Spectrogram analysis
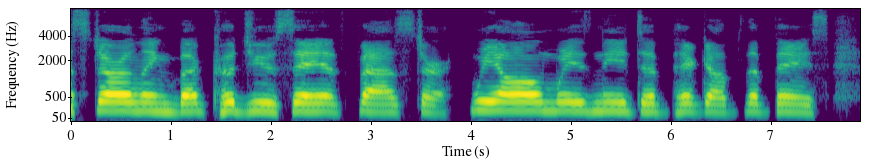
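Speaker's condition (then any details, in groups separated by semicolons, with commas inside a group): Primary lateral sclerosis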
